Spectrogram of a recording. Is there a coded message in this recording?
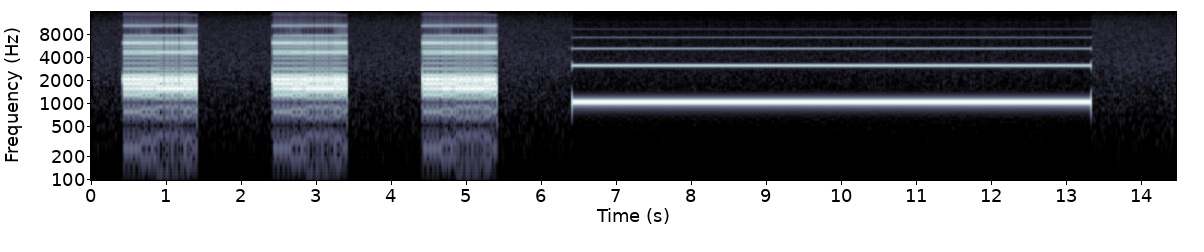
Yes: Emergency Alert System (SAME) tones (header bursts, then the 1050 Hz attention tone) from 0.4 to 13.3 s, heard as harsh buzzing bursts, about 520.83 baud.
